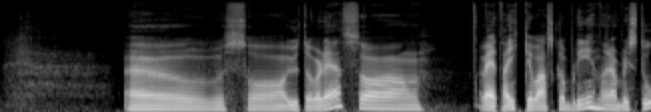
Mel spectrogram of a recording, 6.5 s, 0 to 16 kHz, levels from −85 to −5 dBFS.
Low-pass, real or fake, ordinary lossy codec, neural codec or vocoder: 14.4 kHz; real; none; none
